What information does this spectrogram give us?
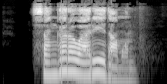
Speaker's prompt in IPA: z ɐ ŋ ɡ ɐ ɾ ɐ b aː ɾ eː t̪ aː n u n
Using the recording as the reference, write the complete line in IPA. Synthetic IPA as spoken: s ɐ ŋ ɡ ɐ ɾ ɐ w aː ɾ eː d̪ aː m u n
